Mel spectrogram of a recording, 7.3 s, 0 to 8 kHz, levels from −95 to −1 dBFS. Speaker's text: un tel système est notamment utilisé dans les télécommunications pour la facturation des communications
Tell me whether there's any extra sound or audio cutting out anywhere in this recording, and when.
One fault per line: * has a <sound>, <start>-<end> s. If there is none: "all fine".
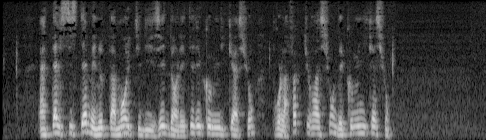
all fine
